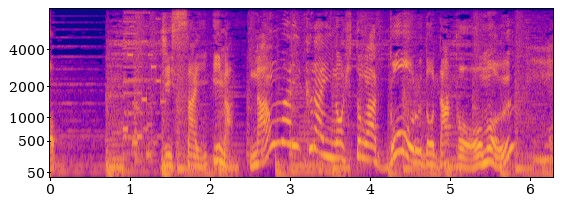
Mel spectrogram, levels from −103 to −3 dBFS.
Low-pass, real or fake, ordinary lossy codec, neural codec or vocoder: none; real; none; none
